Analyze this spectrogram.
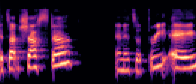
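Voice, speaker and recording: Her voice is high-pitched, and this woman uses ordinary pitch variation. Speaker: college advisor running a workshop. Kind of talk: tutorial.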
